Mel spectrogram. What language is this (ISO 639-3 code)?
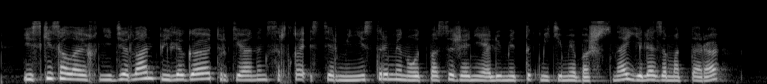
kaz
